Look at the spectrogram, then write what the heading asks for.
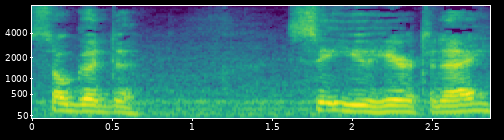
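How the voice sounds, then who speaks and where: The man speaks at a very slow pace with fairly even intonation. Noticeable background noise is present. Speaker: ministry leader and preacher. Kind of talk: personal health update. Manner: slow, halting.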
